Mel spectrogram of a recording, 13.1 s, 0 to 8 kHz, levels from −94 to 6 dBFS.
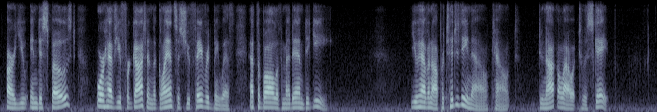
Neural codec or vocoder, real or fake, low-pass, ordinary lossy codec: codec, 16 kHz in and 24 kHz out, 1 kbps, XY-Tokenizer; fake; 7.2 kHz; Opus, 16 kbps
